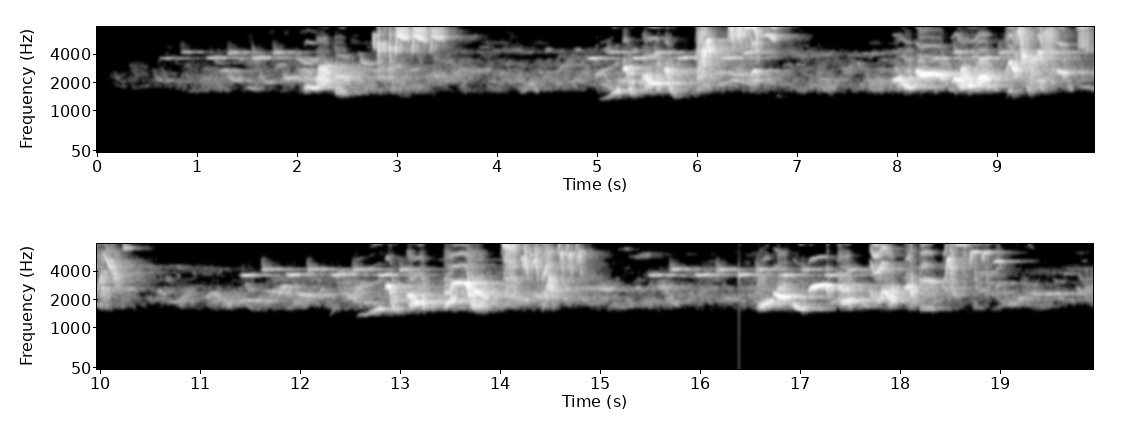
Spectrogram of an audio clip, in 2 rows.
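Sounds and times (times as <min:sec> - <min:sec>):
common blackbird Turdus merula singing: 0:00.4 - 0:19.9.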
